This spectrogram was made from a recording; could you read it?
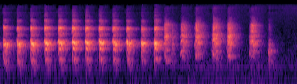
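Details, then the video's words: A chukar partridge (keklik) gives a fast run of about twenty clucking chuk notes, steady at first, then harsher and fading at the end. "Keklik sesi"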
